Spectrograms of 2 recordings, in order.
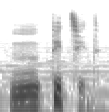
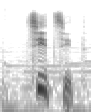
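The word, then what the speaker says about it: tzitzit: La pronunciación precisa es chitsit. A ver, dímelo otra vez. Cheitsit tiene un sonido africado inicial, una t y una s, como si pronunciaras las dos letras de forma simultánea, casi explosiva.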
